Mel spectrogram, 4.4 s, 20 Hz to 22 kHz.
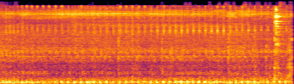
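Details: TVS Ntorq 125 BS6 scooter after tappet (valve clearance) adjustment that cured an engine noise: steady low idle with soft even pulses and no ticking on top; valve train now quiet.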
